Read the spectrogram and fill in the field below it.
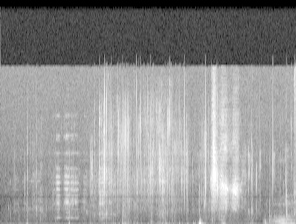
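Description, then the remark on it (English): Crunchy bites into fried chicken followed by wet chewing, with irregular crackly bursts that grow louder and denser toward the end. “Take a bite.”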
